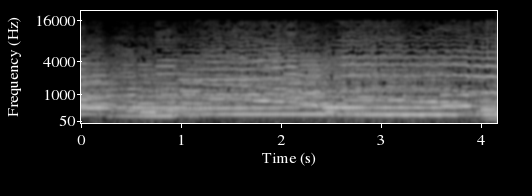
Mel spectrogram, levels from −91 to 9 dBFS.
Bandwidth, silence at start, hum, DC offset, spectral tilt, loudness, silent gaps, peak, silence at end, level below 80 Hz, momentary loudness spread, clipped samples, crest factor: 16.5 kHz; 0 s; none; under 0.1%; -4 dB/octave; -23 LUFS; none; -10 dBFS; 0 s; -66 dBFS; 3 LU; under 0.1%; 14 dB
